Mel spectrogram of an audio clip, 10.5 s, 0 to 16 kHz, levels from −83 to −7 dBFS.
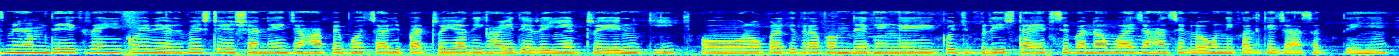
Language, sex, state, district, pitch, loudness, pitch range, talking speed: Hindi, female, Bihar, Jamui, 205 Hz, -27 LUFS, 200-215 Hz, 225 wpm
